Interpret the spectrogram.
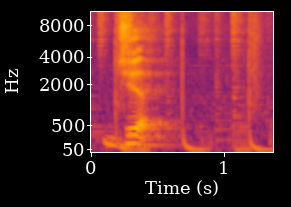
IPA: dʒ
